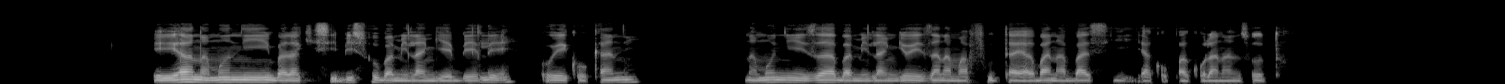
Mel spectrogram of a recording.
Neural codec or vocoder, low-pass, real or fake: none; 7.2 kHz; real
